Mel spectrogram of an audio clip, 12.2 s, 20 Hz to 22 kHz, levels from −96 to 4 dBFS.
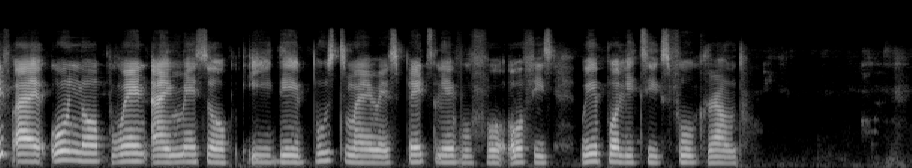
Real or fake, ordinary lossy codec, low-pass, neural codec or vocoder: fake; none; 10.8 kHz; codec, 32 kHz, 1.9 kbps, SNAC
